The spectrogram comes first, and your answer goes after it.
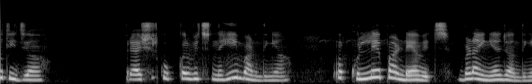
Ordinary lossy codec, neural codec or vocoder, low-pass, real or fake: none; none; 7.2 kHz; real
